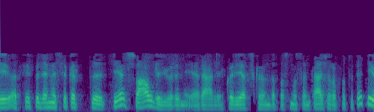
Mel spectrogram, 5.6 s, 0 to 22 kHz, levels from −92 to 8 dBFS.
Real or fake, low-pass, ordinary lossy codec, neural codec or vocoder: real; 3.6 kHz; MP3, 16 kbps; none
